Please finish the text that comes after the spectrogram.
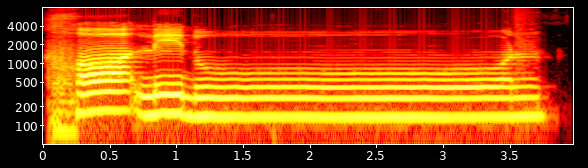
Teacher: خا کو موٹا کرنا ہے، ایک الف کے لمٹ میں کھینچنا ہے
